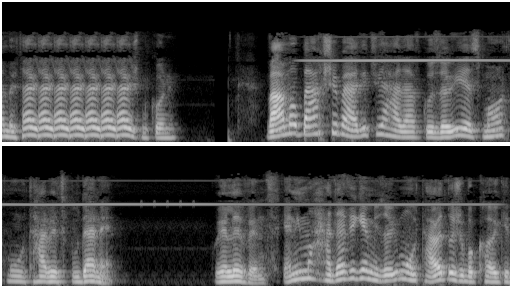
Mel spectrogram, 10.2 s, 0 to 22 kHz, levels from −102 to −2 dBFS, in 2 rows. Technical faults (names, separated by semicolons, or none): MP3 compression; repeated frames; feedback whistle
